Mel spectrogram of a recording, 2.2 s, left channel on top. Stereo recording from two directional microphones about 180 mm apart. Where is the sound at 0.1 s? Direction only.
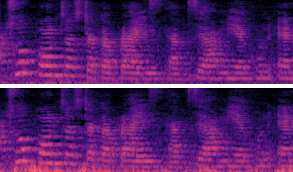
20° right (ahead or behind).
